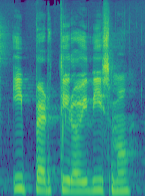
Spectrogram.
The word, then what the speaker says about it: hipertiroidismo: And then if they have hyperthyroidism, so you're just going to add an O at the end and the H, you never pronounce it silent. So it's hipertiroidismo.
